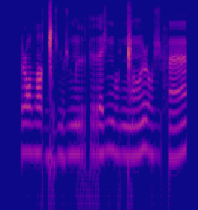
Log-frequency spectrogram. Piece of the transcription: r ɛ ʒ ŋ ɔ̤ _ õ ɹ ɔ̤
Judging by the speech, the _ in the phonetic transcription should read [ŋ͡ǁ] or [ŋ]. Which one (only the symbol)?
ŋ͡ǁ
